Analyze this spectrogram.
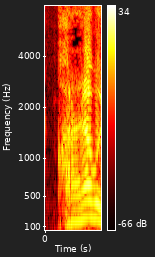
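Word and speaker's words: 韓: 그런데 이제 한을 일본 사람들이 가라라고 읽거든요. 가라.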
